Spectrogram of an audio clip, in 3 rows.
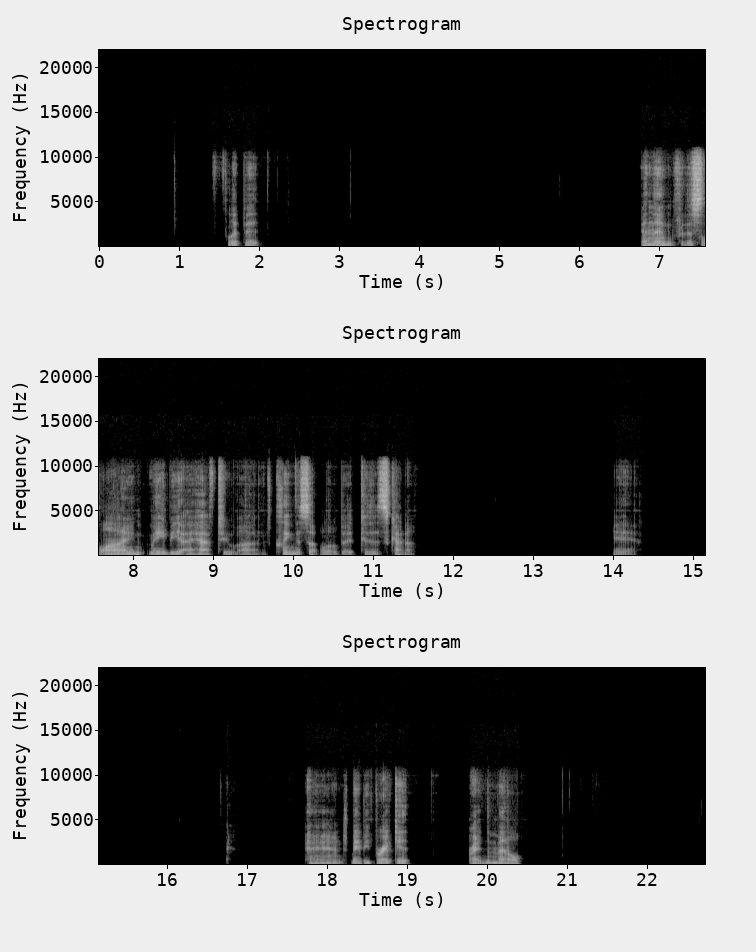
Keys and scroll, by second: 8.2 a.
